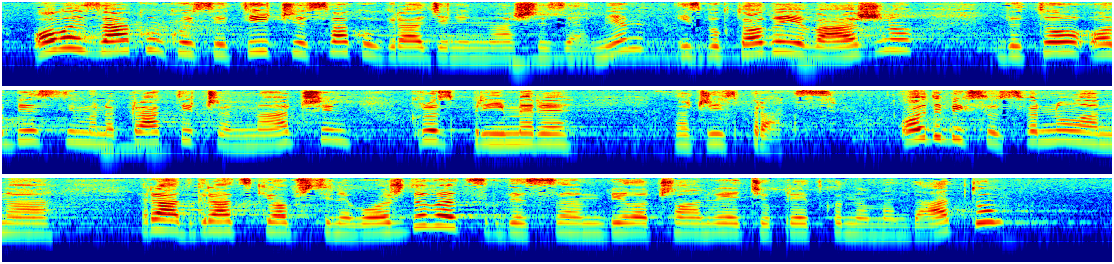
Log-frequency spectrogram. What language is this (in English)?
Serbian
